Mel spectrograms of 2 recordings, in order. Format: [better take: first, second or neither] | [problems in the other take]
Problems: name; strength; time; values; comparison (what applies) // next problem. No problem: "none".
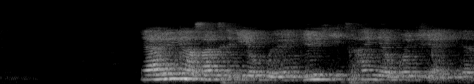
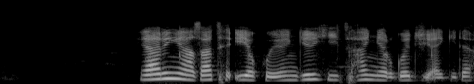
second | room echo; dies away in 1.1 s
